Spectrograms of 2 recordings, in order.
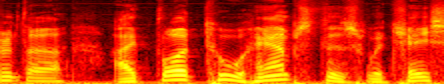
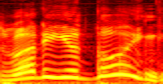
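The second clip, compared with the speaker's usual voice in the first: shrill wife; 12 semitones higher than usual. Acted. Wife voiced.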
